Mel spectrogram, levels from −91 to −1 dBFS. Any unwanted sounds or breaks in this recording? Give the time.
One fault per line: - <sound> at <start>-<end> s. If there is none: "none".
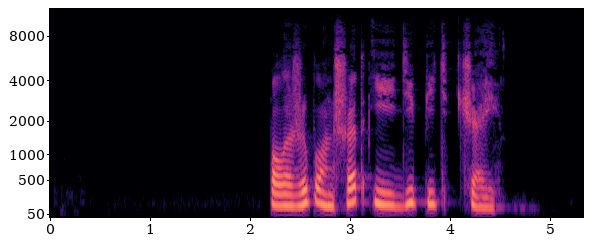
none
